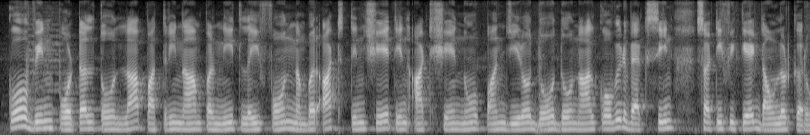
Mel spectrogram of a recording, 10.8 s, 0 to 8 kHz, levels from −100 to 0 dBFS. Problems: background sounds at intervals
